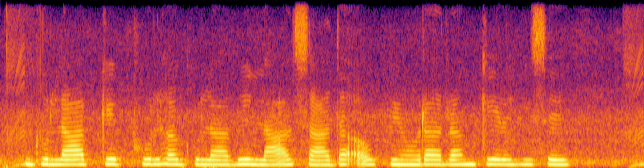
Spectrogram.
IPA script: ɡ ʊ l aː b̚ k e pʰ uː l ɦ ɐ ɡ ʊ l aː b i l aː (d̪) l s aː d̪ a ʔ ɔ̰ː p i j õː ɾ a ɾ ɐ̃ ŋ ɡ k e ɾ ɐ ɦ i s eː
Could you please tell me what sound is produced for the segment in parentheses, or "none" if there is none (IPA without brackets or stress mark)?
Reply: none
